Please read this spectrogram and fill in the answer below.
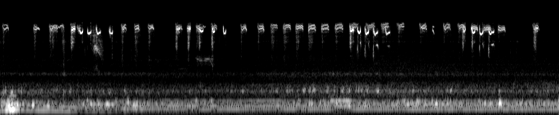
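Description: Blue tit nestlings begging: a rapid series of thin, high-pitched peeps, several a second in uneven runs, over a low steady hum.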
